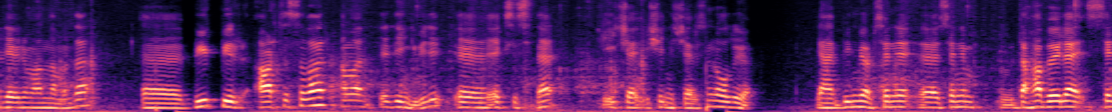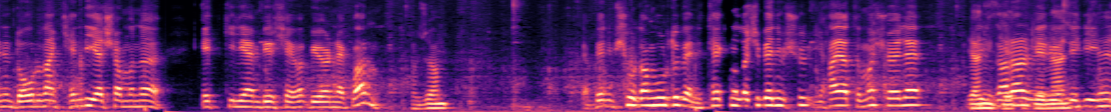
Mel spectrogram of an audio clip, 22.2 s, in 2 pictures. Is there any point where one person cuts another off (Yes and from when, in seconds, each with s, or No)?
Yes, from 20.8 s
